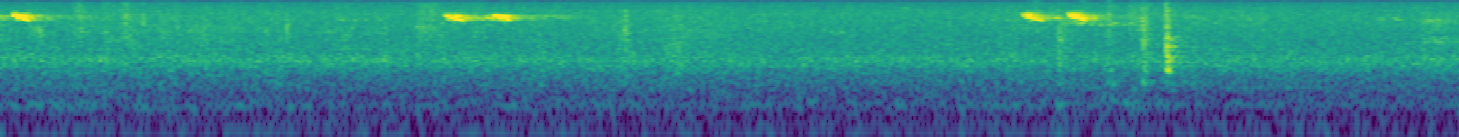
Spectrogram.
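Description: A small bird calling three times, each call a pair of quick high chirps, over a steady outdoor hiss. A single light click comes near the end.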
